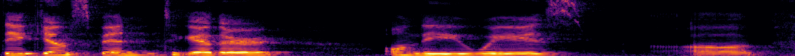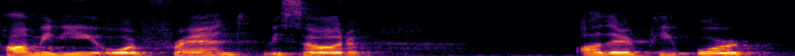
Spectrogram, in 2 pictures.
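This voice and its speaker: Very slowly, a woman speaks at a medium pitch, with audible room echo around her. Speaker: au pair, vlogger. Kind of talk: interview. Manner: halting.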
